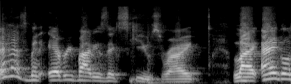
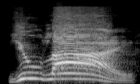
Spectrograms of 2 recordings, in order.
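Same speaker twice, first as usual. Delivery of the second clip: louder, higher flat accusation; accusing; 6 semitones higher, 7 dB louder than usual. Real, not acted. Host accusing Angela of lying, louder. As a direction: call her out flat.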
